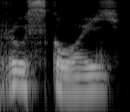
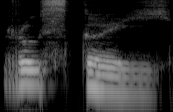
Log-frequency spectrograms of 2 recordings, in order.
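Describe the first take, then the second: First: Русской said the wrong way; wrong vowel. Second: Русской very slow and careful; drawn-out correct русской; correct form. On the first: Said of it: "It's not". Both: Shown as a demonstration.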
